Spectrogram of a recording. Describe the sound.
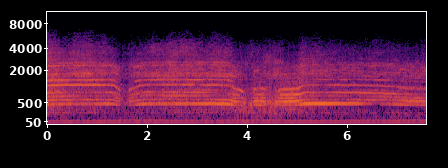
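A departing train's steam whistle sounds as one long, loud, steady harmonic tone, broken only by two brief dips before it resumes at the same pitch.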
